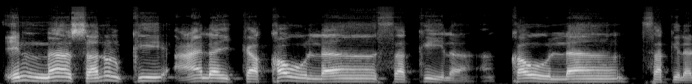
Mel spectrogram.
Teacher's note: Di situ ada gunnah, dengung pada hukum apa tu, hukum ikhfa hakiki, tanwin bertemu dengan sa.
